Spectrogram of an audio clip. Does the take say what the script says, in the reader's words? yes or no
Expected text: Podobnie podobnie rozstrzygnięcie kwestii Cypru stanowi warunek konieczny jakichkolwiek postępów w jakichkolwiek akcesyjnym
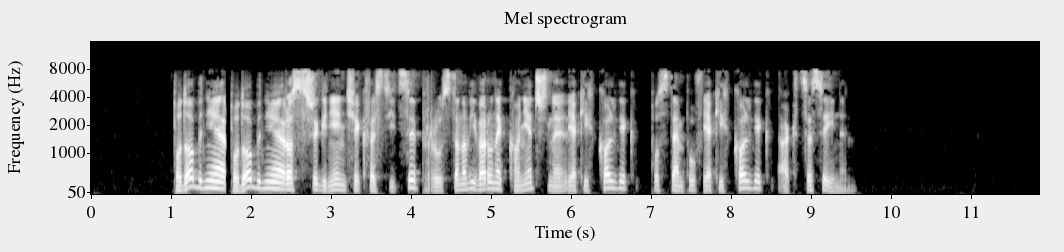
yes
